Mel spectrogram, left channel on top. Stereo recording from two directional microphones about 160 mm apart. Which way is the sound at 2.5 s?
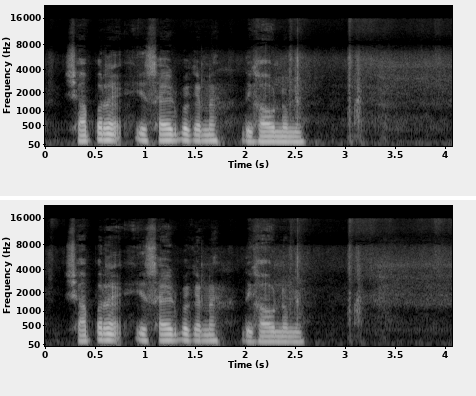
30° left (ahead or behind).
